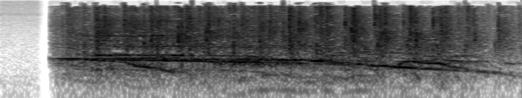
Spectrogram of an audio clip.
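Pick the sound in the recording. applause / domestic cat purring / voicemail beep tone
applause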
